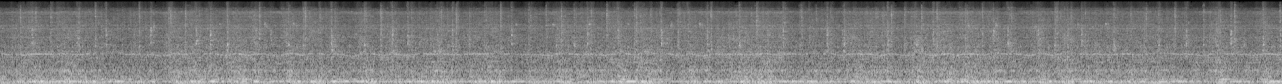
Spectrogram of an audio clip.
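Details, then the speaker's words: Fox-body Mustang V8 idling while warming up after a thermostat install: loud lumpy idle with busy ticking clatter from the valvetrain; owner suspects stock rockers, after earlier oil pressure loss and metal shavings. "Yeah, you know, it almost sounds like that, the clacking noise coming from the valve range. I bet you this thing's got stock rockers on it."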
